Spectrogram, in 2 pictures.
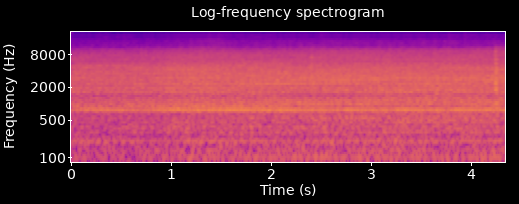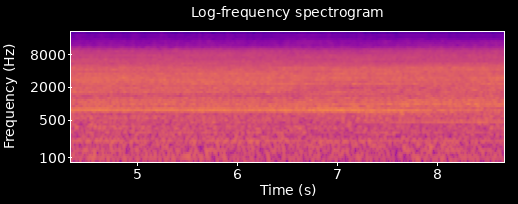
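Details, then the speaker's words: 2015 Toyota Sienna AWD 3.5L with a complaint of wheel-bearing noise at about 50–60 km/h, worsening with speed. Checking rear left and right gives a steady even hum with no growl or rumble; the rear wheel bearings are normal. "checking the the rear rear left and rear right it's quiet there's nothing"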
